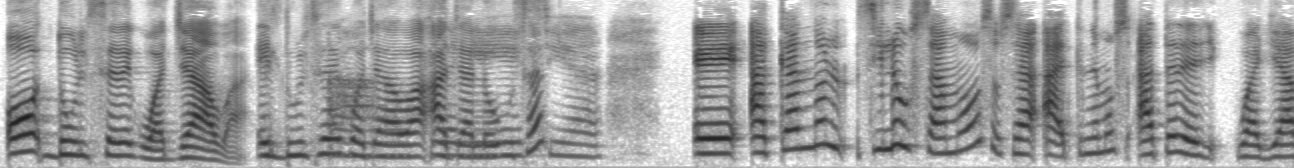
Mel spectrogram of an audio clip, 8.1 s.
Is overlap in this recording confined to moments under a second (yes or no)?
no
